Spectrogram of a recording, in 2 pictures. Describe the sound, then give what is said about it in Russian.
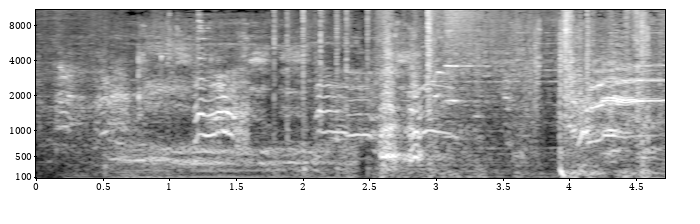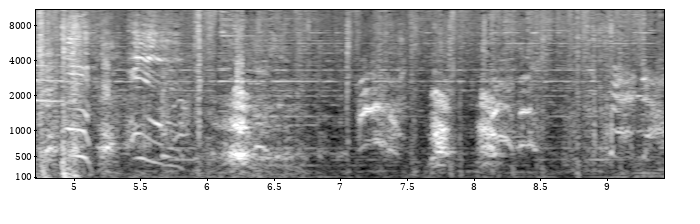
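A dog barks and yips in sharp, excited bursts, with several loud yelps standing out amid a busy, cluttered background. “плохая собачка, фу!”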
